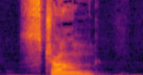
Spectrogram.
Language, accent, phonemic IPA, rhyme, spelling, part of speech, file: English, UK, /stɹɒŋ/, -ɒŋ, strong, adjective / noun / adverb, En-uk-strong.ogg
- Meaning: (adjective) 1. Capable of producing great physical force 2. Capable of withstanding great physical force 3. Possessing power, might, or strength 4. Determined; unyielding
